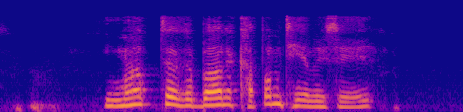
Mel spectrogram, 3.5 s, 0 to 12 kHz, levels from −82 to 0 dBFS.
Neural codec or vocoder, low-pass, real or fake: codec, 16 kHz, 1.1 kbps, Voila-Tokenizer; 7.2 kHz; fake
